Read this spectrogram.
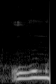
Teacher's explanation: इसको उच्चारित करने में ह्रस्व और दीर्घ से ज़्यादा समय लगता है, 3 गुना समय लगता है, 3 मात्रा का समय लगता है। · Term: प्लुत स्वर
